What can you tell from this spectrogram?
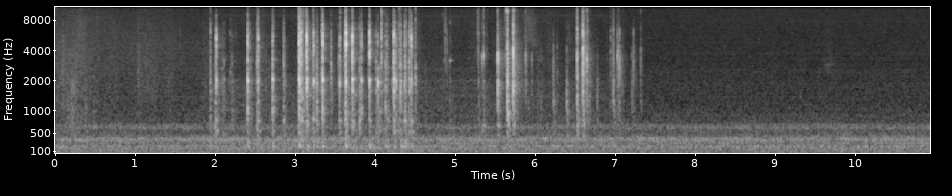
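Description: A door lock being worked by hand: a quick run of sharp metallic clicks and rattles about two seconds in, then a few single clicks. A steady low hum runs underneath.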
